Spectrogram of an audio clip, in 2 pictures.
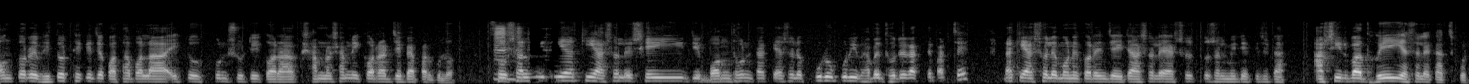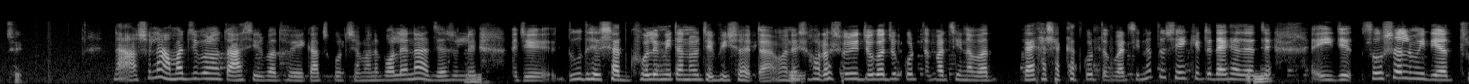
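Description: At 5.31 to 5.61 s, and again at 19.32 to 23.82 s and 27.2 to 27.42 s, the speech dips by up to about 20, 40 and 15 dB. This is speech suppressed in double talk, likely caused by the echo canceller attenuating the talker while the far side also speaks. Unlike gating, the voice itself thins and breaks.

From 16.13 to 21.08 s, at 24.59 to 24.89 s and from 27.93 to 29.37 s, the room background is gated by the echo canceller, dropping by about 40 dB in brief moments before returning.

From 16.89 to 28.57 s an echo leak adds a faint copy of the voice about 20 dB down, delayed by 318 ms. It is a distinct late repeat rather than a loss of level.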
